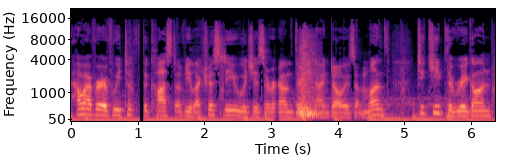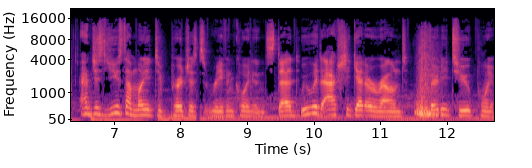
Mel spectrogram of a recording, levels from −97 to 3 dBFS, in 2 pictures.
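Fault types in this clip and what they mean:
clock drift between sender and receiver: The pace never settles, with small hiccups and drags recurring at uneven intervals from start to finish. The sender's audio clock runs slow, by something like five percent, so the receiver's jitter buffer keeps draining and has to be refilled.
repeated timing corrections: From 0.03 to 12.55 s the tempo feels slightly sluggish and unsteady, playing at 98% speed. To keep pace with the slower sender, the receiver keeps repeating short pieces, always in the same direction, adding roughly a fifth of a second overall.
repeated stalls (stutter): The audio drags and stutters in three bursts, at 0.08 to 1.11 s, 2.22 to 3.14 s and 6.64 to 8.32 s, with hangs up to 64 ms. Each time the buffer ran empty, the receiver stretched the last sound, fading it in longer waits, so nothing is lost.
scattered short gaps: Brief ticks and slight smears dot the audio between 4.63 and 5.87 s and again between 9.43 and 11.86 s, each lasting only a few to about fifteen milliseconds. 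Isolated late or lost packets left tiny holes, which the receiver patched by continuing the previous sound.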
